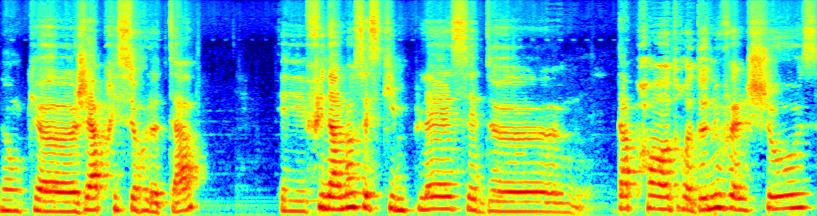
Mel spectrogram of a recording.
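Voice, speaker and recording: A woman talks at a very slow pace, her medium pitch showing ordinary variation. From Belgium, Seraing (Liège area). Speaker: novelist and painter. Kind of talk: interview. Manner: hesitant, many fillers.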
